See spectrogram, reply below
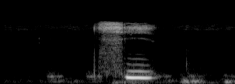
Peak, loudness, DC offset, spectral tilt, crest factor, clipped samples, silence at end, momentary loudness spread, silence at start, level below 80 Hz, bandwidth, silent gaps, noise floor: -6 dBFS; -18 LUFS; under 0.1%; -3 dB/octave; 16 dB; under 0.1%; 0.4 s; 23 LU; 1 s; -60 dBFS; 7.8 kHz; none; -56 dBFS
